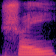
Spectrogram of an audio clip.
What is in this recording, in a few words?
"shuei5", taiwanese Syllables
